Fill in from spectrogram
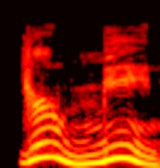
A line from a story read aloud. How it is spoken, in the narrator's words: yelled Faith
